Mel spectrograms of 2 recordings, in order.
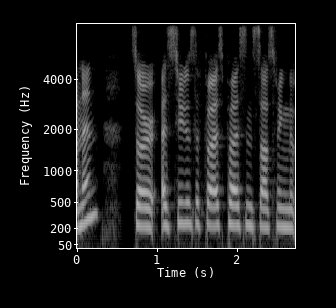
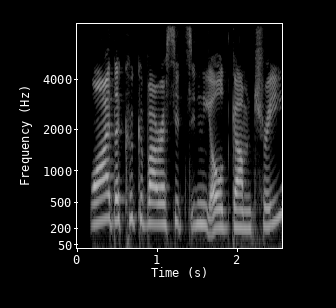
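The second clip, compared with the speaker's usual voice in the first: faked Australian accent. After criticizing his Australian accent, the speaker tries an Australian accent. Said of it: "I'm not saying mine is better".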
